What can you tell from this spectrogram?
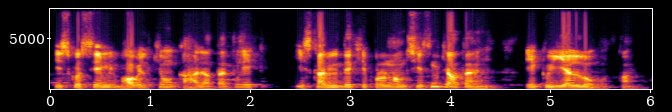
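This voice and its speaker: With the highs cut off, a man on the low side speaks at a moderate pace. His classroom-style lesson explains English in Hindi as he questions himself and supplies the answers, restarting and repeating a lot and saying "nahin" as a filler.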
